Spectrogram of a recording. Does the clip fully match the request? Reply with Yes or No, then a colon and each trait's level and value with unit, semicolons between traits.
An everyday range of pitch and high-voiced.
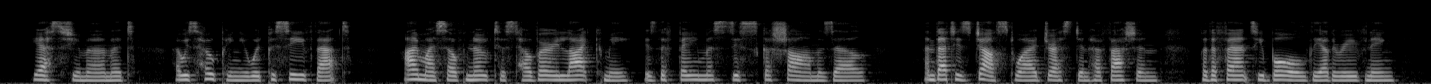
No: narrow, 2.0 semitones; high, 200 Hz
